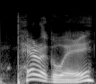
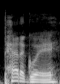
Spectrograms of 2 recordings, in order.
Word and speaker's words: Paraguay: beaten Paraguay Ooh. October. I'm sorry, I got to say that right. Paraguay. Paraguay on uh, October 1st, six to one in that game.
